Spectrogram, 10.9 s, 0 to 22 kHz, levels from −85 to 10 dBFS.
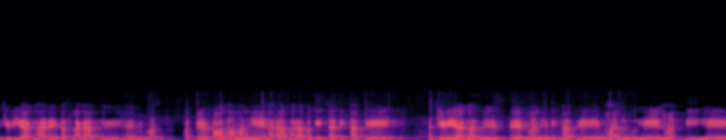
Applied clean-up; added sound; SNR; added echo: neural separator model SepFormer DNS4.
